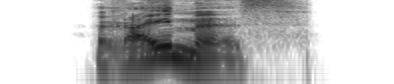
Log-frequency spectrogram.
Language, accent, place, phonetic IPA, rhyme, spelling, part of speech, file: German, Germany, Berlin, [ˈʁaɪ̯məs], -aɪ̯məs, Reimes, noun, De-Reimes.ogg
- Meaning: genitive singular of Reim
